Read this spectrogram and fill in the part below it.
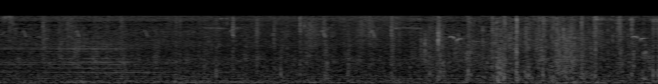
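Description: Horses' hooves clip-clop steadily over open ground in Red Dead Redemption, a continuous trotting rhythm under a faint wash of ambient wind, with occasional bird calls.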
